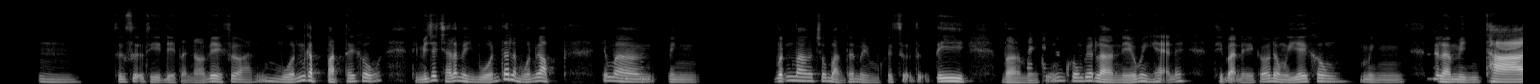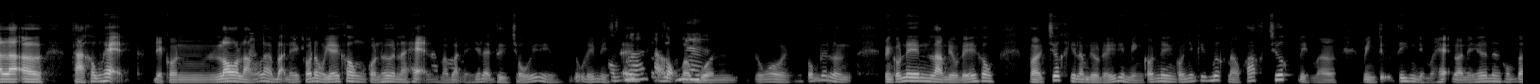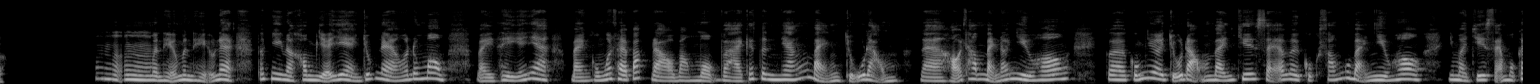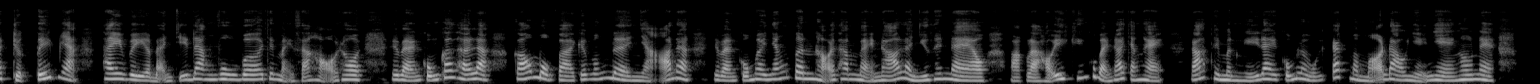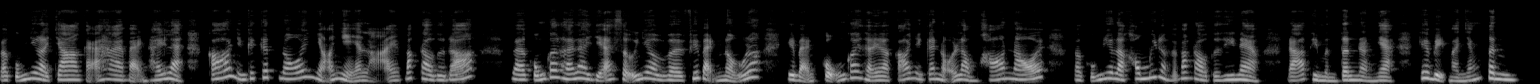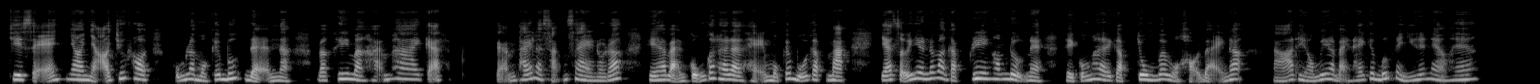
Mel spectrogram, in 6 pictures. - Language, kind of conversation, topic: Vietnamese, advice, Vì sao tôi cảm thấy bị bỏ rơi khi bạn thân dần xa lánh?
- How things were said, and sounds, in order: other background noise; unintelligible speech; tapping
